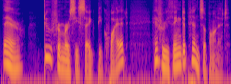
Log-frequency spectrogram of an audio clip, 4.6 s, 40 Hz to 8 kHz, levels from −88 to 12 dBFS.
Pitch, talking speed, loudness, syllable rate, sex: 115 Hz, 155 wpm, -20 LUFS, 4.9 syllables/s, male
